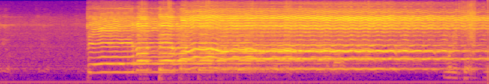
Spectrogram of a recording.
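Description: A male voice singing one long, held note through a PA system with heavy echo. It starts suddenly about a second in, after a quiet pause, and stays loud with a slight waver.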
